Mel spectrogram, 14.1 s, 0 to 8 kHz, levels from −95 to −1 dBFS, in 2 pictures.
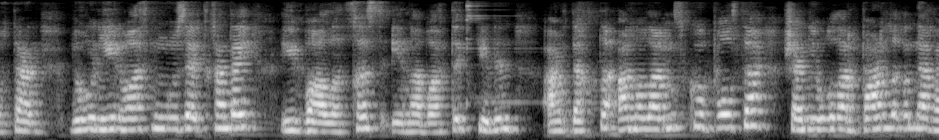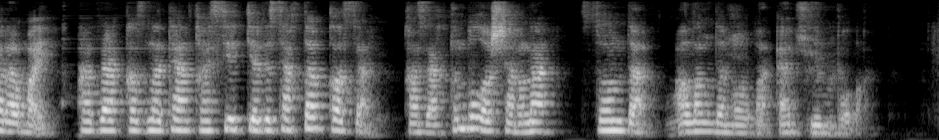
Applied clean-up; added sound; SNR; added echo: neural mask model DeepFilterNet 3.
